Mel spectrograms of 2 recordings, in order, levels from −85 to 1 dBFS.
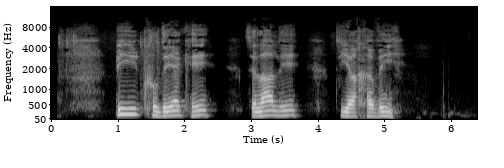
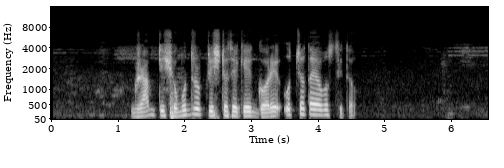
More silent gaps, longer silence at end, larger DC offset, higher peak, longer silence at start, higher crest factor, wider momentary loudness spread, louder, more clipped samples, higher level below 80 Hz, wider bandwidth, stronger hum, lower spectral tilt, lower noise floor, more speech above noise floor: neither; second, 1.15 s vs 2.05 s; neither; about the same, -4 dBFS vs -2 dBFS; second, 0.25 s vs 1.2 s; about the same, 18 dB vs 16 dB; first, 18 LU vs 14 LU; second, -21 LUFS vs -15 LUFS; neither; second, -70 dBFS vs -50 dBFS; first, 10 kHz vs 7.4 kHz; neither; second, -5.5 dB/octave vs -7 dB/octave; about the same, -64 dBFS vs -61 dBFS; about the same, 44 dB vs 47 dB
